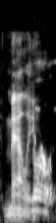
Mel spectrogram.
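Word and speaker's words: Mahle: What do we pronounce it? Molly or Mally? Mally. Mally.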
